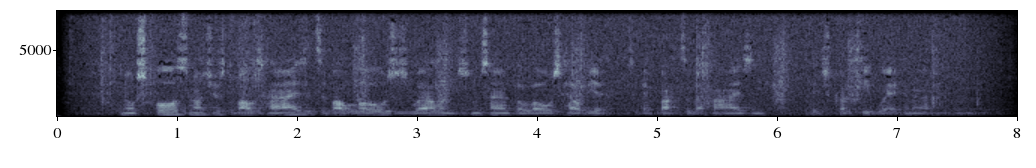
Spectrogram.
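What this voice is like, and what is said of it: Liverpool accent. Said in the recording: “even in a Liverpool accent”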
